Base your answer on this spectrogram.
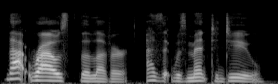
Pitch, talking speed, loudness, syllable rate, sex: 155 Hz, 215 wpm, -21 LUFS, 5.2 syllables/s, female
